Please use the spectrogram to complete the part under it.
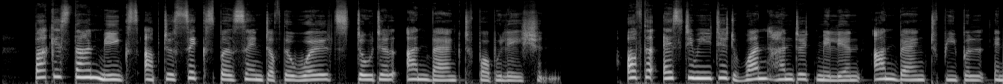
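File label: Hindi, accented English; GoLocalise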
